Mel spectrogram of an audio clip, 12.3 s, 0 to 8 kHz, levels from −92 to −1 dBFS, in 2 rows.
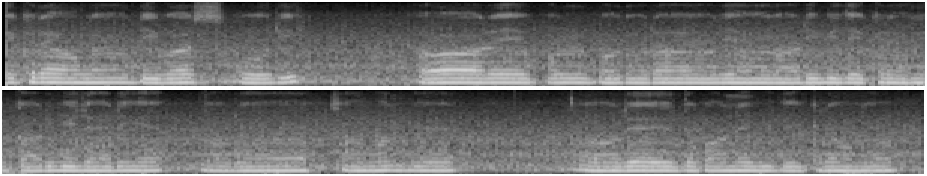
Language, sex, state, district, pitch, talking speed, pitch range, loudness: Hindi, male, Maharashtra, Nagpur, 145 Hz, 165 wpm, 140-145 Hz, -25 LUFS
